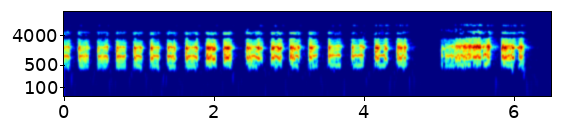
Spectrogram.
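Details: Red junglefowl hen, wild, giving loud, even clucks, roughly three to four per second, in a steady run, then a brief pause and a longer harsh note followed by two more clucks.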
